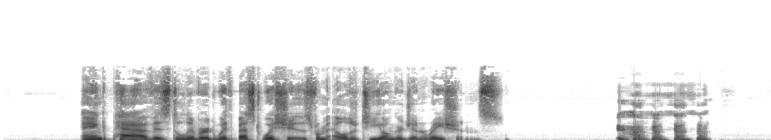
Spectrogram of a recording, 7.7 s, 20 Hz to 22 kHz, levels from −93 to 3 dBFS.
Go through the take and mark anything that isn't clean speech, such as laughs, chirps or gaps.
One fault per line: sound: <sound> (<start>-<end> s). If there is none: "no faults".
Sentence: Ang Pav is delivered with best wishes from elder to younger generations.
sound: laugh (6.2-7.1 s)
